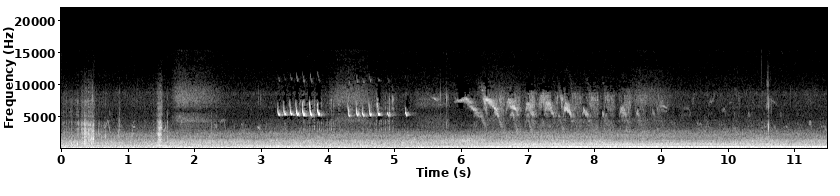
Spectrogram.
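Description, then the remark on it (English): A steady, low drone of an airplane flying overhead, about to make a drop, its pitch creeping slightly upward, while small birds chirp in quick bursts. “You think that airplane's going to drop some sand?”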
